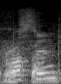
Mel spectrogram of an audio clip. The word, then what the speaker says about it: Rostand: Is that how you say it? R-O and then stand? Yeah. Yeah, Rostand.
